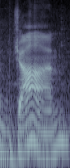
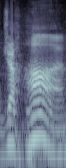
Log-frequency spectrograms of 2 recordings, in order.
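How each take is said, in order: First: It is squeezed into a single syllable. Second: It has two syllables, stressing the second. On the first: "you could go John" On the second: "people really emphasize that second Jahan"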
